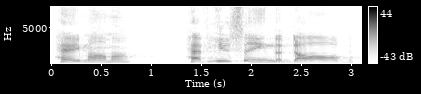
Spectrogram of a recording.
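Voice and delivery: high, loud, slow Southern accent with "Mama" stretched out; slow, laughing Southern drawl. Shown as a demonstration. Preacher mimics a Southern dialect for the church. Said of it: "Same phrase".

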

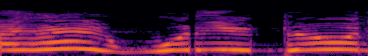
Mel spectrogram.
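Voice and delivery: high-pitched acted protest; indignant confrontation. Confronting a friend caught slandering.

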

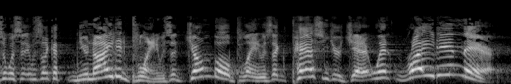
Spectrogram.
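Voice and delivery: high, agitated retelling building to a shout; alarmed eyewitness. Retold or imitated. Pastor reporting the jet over the phone, acted high alarm.

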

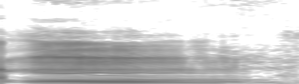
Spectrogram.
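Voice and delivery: long, low "mm" groan; closed-mouth groan sinking in pitch; troubled groan. Retold or imitated. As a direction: imitate a man with no words, only a groan. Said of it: "And we're troubled".

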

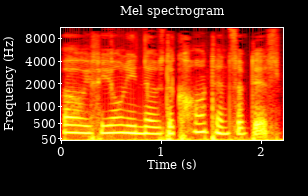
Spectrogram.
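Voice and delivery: plain reading voice

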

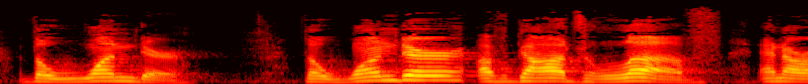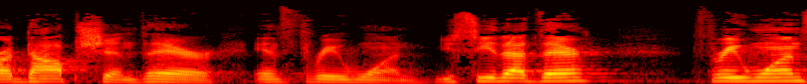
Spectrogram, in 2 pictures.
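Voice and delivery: ordinary talk

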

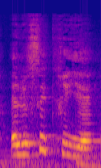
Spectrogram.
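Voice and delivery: usual speaking voice

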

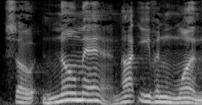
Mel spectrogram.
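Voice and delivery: "no man, not even one" very slow and loud; stress on no man. Shown as a demonstration. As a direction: drag out "So no man" word by word. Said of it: "the emphasis".

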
